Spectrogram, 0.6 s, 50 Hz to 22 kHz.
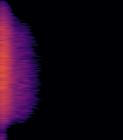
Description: RDM_Raw_MT40-OpHat01.wav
